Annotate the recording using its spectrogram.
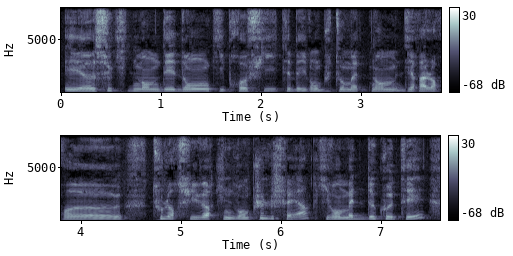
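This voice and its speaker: Earnest man with a dark voice. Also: mid-range voice, brisk, hardly any pauses. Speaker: video maker making an appeal. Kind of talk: direct appeal to viewers.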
